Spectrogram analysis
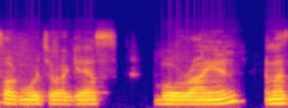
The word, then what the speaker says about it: B0RYAN: we're going to talk more to our guest boy ryan i might say i almost did i don't mess your name up i'm saying it right bro ryan yes sir that's right we don't talk more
